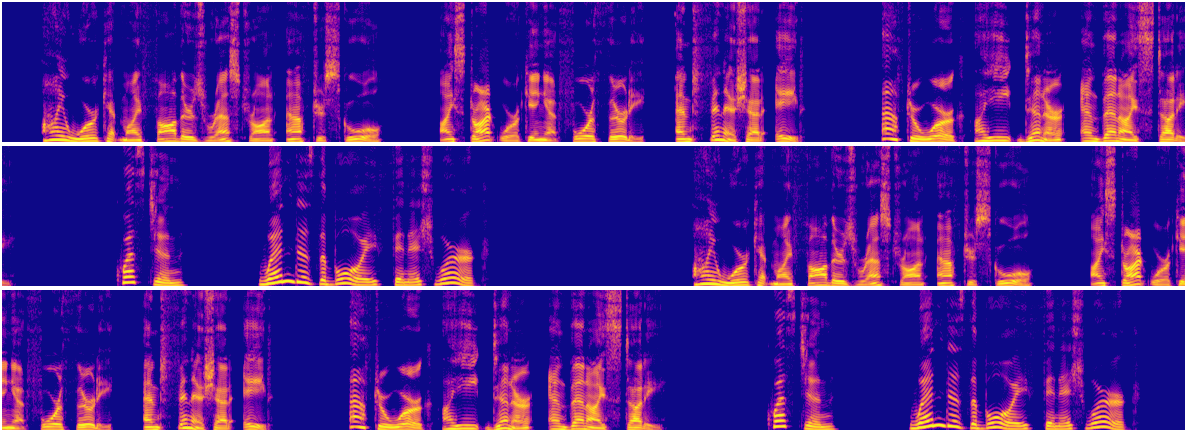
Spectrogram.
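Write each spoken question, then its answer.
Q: When does the boy finish work?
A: At 8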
